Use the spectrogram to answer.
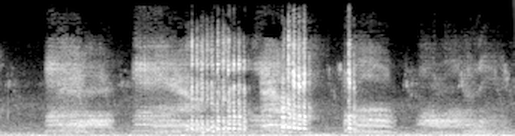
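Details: Hooded crows, a family with giant young at breakfast: loud, hoarse begging cries follow one another closely. Some calls overlap, and there are short scratchy bursts in between.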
